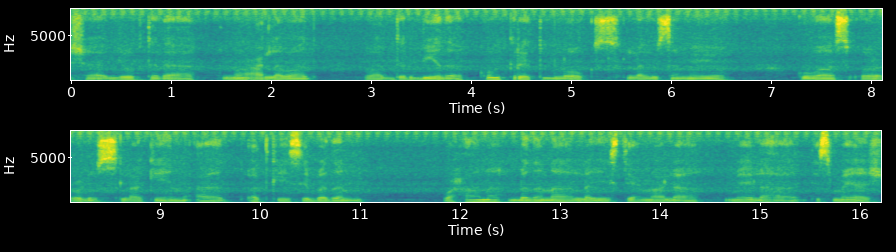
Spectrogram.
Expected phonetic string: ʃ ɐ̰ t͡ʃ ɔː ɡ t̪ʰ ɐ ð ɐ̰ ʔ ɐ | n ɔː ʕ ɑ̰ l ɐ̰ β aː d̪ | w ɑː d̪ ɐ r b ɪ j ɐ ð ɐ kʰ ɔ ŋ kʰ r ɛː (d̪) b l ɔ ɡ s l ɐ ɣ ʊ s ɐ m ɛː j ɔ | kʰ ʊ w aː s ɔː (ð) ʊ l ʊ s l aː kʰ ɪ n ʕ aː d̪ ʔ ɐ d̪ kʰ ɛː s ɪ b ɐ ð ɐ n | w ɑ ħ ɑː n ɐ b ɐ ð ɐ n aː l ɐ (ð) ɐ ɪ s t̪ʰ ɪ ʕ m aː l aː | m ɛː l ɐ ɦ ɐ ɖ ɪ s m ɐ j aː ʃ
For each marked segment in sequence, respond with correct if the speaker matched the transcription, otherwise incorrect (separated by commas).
incorrect, incorrect, incorrect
